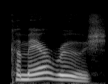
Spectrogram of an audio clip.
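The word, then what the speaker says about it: Khmer Rouge: So, I was saying it right. I was saying it right because every time anyone says it differently like you did, Matthew, it makes me think, wait a minute, am I sounding stupid? Am I saying that wrong?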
